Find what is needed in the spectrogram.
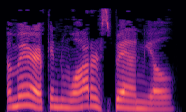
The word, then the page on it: American water spaniel: British English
